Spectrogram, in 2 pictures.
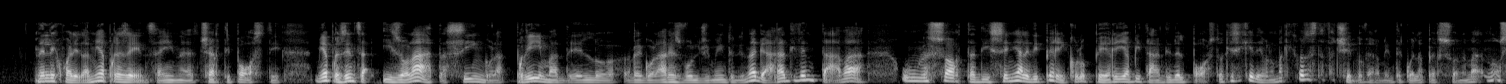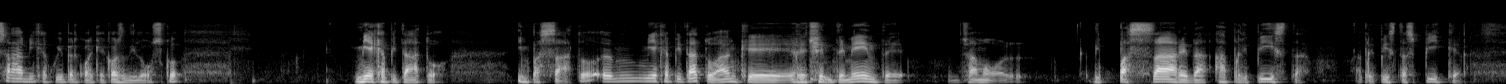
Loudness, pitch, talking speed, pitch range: -20 LUFS, 120 Hz, 140 wpm, 105-145 Hz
